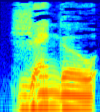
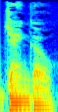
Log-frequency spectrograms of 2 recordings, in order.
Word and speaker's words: Django: Number 4, Django Unchained. – Oh, yeah. All right. That's that Quentin Tarantino. – The D is silent.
